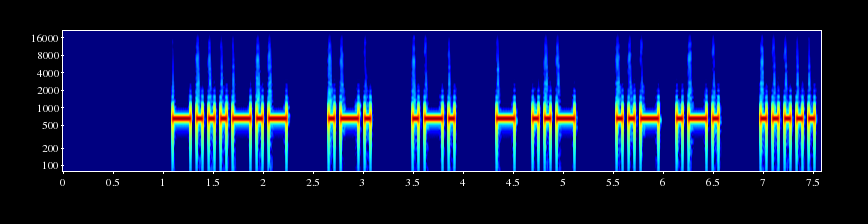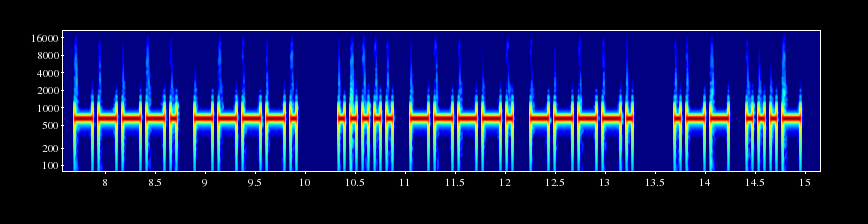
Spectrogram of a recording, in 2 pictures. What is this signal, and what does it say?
Morse code, heard as a keyed tone, about 20 wpm, 650 Hz. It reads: <BK> R R TU UR 599 599 WV
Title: POTA QSO Practice - 20wpm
